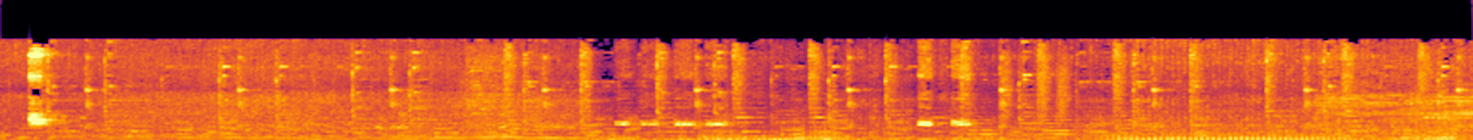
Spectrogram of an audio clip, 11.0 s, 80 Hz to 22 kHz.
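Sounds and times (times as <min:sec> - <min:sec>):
motorcycle engine running: 0:00.0 - 0:11.0
music playing: 0:00.0 - 0:11.0.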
